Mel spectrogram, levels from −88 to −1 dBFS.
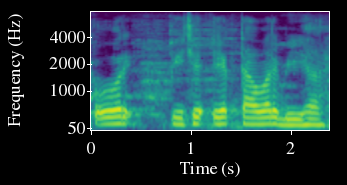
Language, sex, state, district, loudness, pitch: Hindi, male, Uttar Pradesh, Saharanpur, -14 LUFS, 170 Hz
